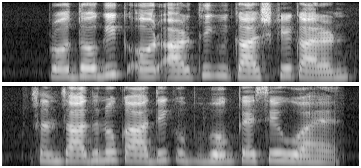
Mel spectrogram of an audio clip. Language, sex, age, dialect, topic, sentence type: Hindi, female, 18-24, Hindustani Malvi Khadi Boli, agriculture, question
